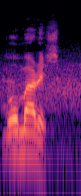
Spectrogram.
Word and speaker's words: Beaumaris: Is that how you pronounce it? Beaumaris? Yeah. On Anglesey? Yeah. Beaumaris.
